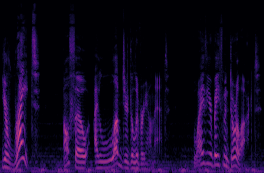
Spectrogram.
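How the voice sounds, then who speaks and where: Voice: mid-range voice, very animated, moderate pace, gravelly, pushed and bright, full character voice. An actor playing a goofy, overeager teenage boyfriend in a horror-comic video game, coaxing in an exaggerated way. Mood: eager coaxing. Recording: music under the voice.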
